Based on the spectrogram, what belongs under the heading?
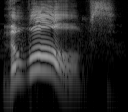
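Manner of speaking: high, loud alarmed cry; shouted. A narrator's reading. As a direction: shout it as frightened Sister in a story. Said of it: "shouted Sister".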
